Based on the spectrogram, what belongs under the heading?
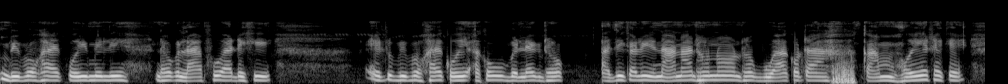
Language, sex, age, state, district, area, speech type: Assamese, female, 60+, Assam, Dibrugarh, rural, spontaneous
